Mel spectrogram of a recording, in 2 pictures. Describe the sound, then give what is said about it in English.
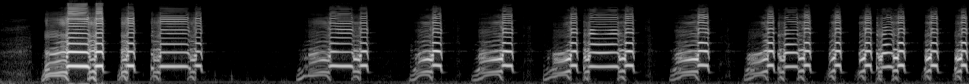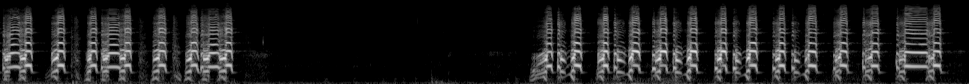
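A line of geese honking in flight, loud, with rapid overlapping calls that keep up for several seconds, break off briefly, then resume just as busily. No one speaks. “There, line of geese right there.”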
